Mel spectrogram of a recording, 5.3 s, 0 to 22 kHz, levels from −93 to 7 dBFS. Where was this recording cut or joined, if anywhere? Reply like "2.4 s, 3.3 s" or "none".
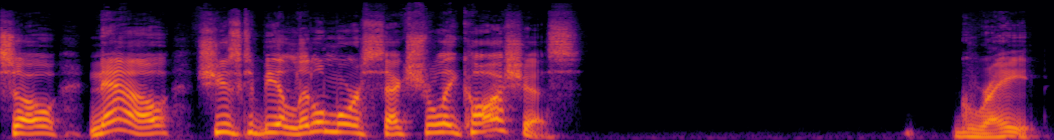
1.2 s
